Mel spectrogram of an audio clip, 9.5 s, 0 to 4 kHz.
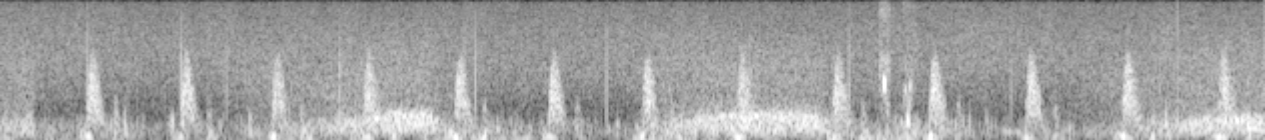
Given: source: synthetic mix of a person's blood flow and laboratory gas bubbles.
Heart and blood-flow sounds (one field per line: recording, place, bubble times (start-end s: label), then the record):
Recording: Doppler ultrasound of blood flow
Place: subclavian vein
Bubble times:
6.60-6.68 s: bubbles
6.78-6.87 s: bubbles
From the record:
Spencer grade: 1 (occasional bubble signal discernible with the cardiac motion signal, with majority of cardiac periods free of bubbles)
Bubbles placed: anywhere in the cardiac cycle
